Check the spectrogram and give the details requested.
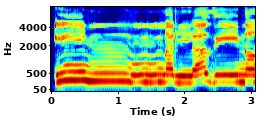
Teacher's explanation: یہاں پر نون مشدد ہے اور یہاں پر غنہ کریں گے، اس نون کے اوپر شد ہے، اس کے اوپر کیا کریں گے، غنہ کریں گے، اور غنے کی مقدار ایک الف ہے۔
